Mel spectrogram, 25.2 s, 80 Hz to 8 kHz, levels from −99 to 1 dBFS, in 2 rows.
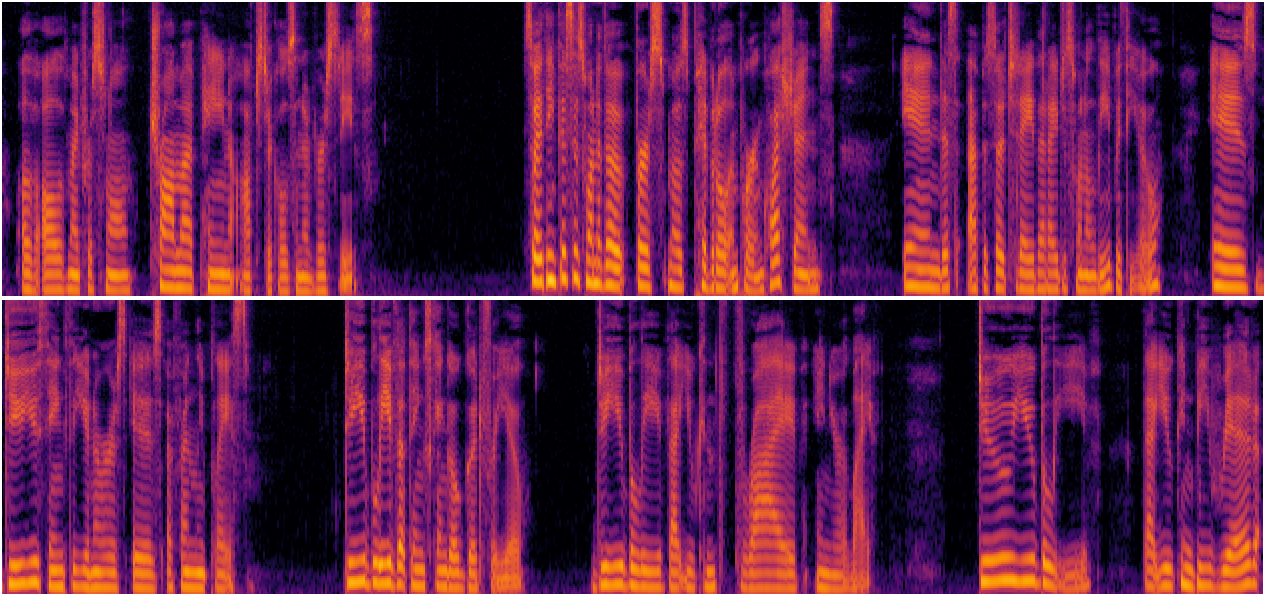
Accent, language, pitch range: American, English, 145-180 Hz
